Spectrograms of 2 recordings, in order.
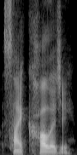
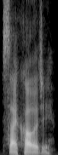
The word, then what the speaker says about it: psychology: canite and physicology but in English we ignore the first letters and we just pronounce the main sounds in the word like night and psychology.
